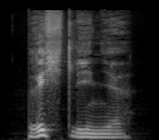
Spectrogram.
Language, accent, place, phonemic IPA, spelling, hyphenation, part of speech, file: German, Germany, Berlin, /ˈʁɪçtˌliːni̯ə/, Richtlinie, Richt‧li‧nie, noun, De-Richtlinie.ogg
- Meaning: 1. directive 2. guideline 3. policy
